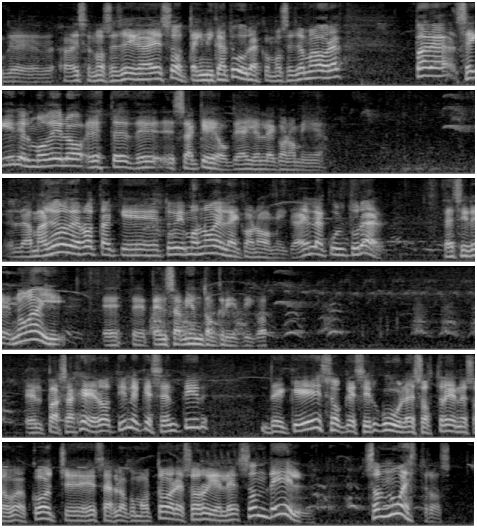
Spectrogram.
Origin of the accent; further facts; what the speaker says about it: Junín, Buenos Aires Province, Argentina; De Junín, yo soy de Junín. Como Eva Perón.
